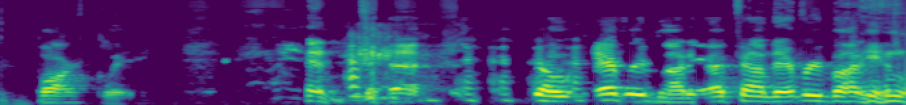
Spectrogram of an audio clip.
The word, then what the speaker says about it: Berkeley: a 10-minute lesson on how to pronounce it properly as barkley everybody i found everybody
